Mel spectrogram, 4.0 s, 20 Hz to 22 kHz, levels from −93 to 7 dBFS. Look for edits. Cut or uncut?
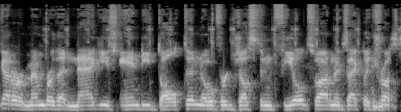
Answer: cut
